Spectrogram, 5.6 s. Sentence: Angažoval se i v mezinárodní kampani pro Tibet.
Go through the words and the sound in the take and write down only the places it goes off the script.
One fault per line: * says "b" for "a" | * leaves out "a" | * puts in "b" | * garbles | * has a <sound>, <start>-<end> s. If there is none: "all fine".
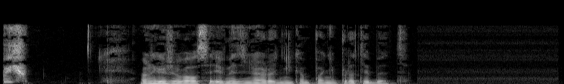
all fine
